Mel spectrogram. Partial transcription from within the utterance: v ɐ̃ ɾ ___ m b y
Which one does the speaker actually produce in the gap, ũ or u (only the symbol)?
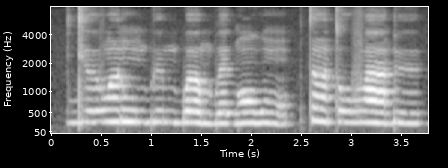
ũ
